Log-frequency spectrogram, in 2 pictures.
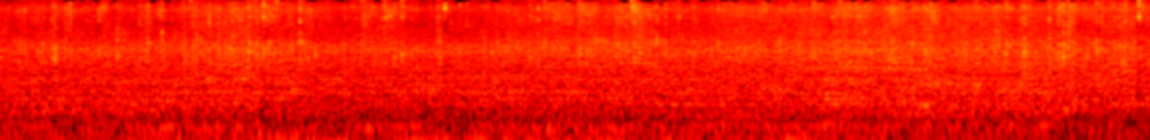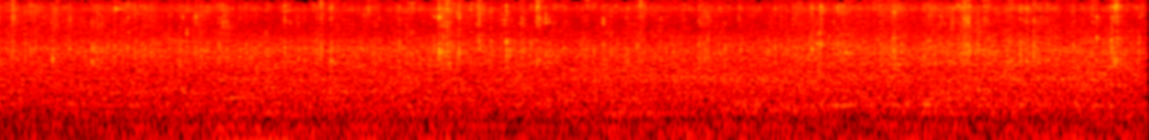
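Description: Wet city-street ambience in the rain: a steady wash of noise, with low rumbles swelling about two seconds in and again around ten seconds.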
